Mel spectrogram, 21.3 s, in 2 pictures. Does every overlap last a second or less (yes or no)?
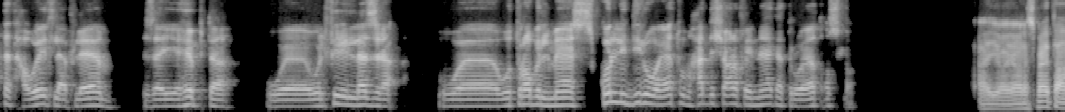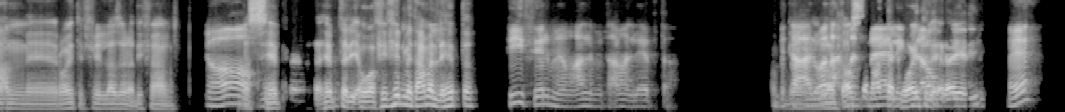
no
